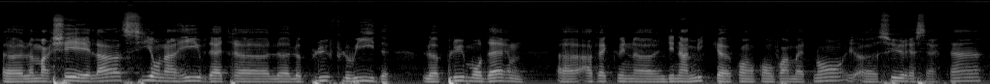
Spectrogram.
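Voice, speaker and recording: A man's voice: medium pitch, unhurried. A man from Belgium speaking on a business panel about a port, hesitant with many fillers and restarts. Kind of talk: panel discussion.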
